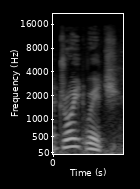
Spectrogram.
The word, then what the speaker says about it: Droitwich: Andy from, am I saying this right? Droitwich Spa? – Yeah, Droitwich. – Droitwich Spa. – Yes.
